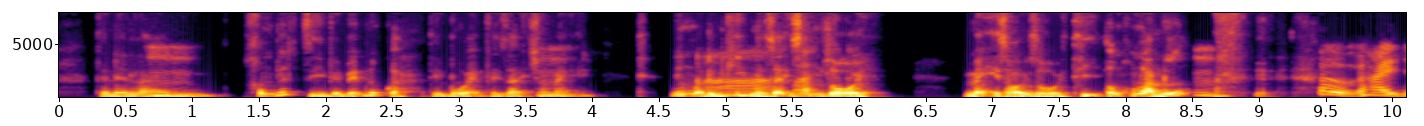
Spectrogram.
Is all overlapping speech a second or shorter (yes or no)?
no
